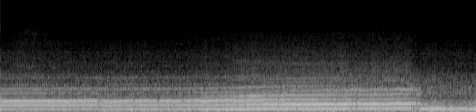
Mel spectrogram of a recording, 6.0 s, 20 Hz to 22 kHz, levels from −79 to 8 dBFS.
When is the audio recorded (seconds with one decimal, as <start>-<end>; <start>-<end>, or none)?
0.0-0.6; 3.7-4.2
